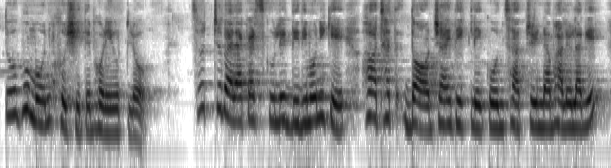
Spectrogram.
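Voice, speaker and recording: A woman narrating an audio story in an expressive, lively storytelling manner. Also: on the high side, muffled recording.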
